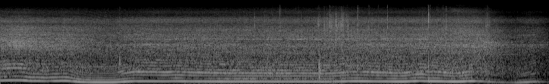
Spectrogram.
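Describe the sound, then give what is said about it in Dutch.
A chainsaw drones steadily as it cuts through wood, its engine pitch dipping and rising under load. The sound is loud, and no one speaks. “Kijk, dat doet de zaag ook nog even uit. Dan kan je het nog beter horen.”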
